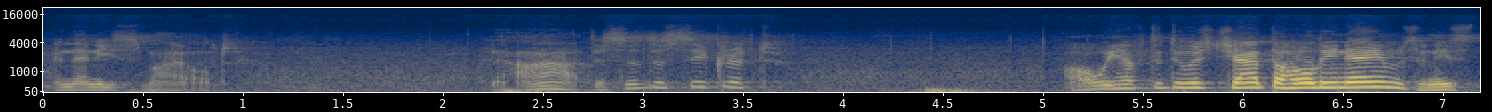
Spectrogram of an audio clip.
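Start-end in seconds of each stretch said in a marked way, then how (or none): 2.4-6.9 delighted discovery. Retold or imitated. Women discover the secret.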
